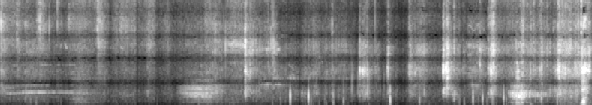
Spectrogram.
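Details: Water buffalo offered for sale in Khammam district, Telangana, giving one short, low moo near mid-clip, surrounded by sharp clicks, knocks and general farmyard noise.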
